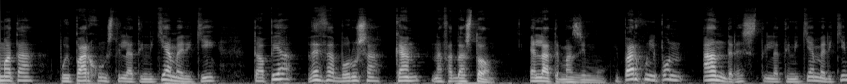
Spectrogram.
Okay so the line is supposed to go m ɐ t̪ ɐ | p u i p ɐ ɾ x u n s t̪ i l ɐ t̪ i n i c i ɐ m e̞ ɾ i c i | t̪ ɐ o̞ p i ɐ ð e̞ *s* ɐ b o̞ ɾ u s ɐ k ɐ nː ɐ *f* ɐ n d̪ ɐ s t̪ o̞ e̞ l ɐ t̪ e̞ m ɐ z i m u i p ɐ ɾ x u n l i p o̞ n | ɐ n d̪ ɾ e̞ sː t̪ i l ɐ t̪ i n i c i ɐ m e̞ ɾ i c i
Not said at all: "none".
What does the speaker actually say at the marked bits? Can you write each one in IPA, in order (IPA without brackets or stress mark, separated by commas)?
θ, f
